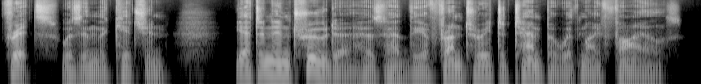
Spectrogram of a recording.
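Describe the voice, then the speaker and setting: A man voicing an imperious, brooding genius detective in an audiobook, speaking in a pompous, formal, deliberate way. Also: extremely low pitch, sing-song, slightly rough, dry recording, clean studio sound, exaggerated voice. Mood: affronted. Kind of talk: audiobook character acting.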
